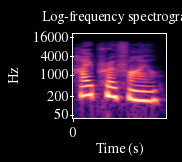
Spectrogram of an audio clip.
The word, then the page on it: high profile: British English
